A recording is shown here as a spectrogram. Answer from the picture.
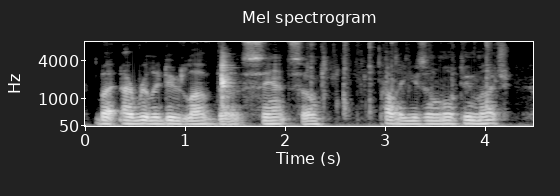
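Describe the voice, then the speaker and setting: Here a man talks at a moderate pace. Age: 50s. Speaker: wet shaving YouTuber. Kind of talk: casual vlog talk to camera. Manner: casual, rambling with fillers.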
